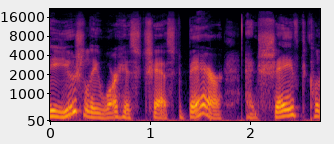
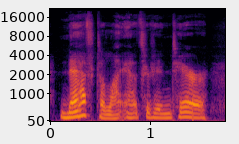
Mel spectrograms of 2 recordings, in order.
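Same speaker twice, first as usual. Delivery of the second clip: ordinary delivery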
